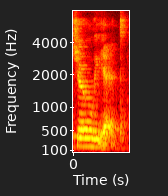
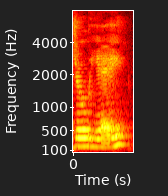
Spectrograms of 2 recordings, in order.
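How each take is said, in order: First: The name is pronounced in an American style. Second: The name is pronounced in a French style. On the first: The speaker calls it right. "specifically Joliet" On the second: The speaker calls it wrong. "it kind of looks French. Like, I feel like you would say, like, Joliet"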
